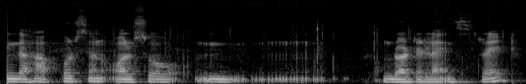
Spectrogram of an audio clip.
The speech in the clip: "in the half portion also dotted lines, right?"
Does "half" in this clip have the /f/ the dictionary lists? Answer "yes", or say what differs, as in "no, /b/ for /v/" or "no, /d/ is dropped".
no, /p/ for /f/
